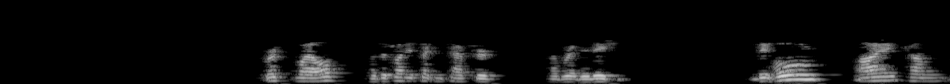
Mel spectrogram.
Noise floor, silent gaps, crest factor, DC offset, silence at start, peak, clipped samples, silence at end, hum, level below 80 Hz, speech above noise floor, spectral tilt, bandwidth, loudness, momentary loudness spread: under -90 dBFS; 5.13-5.40 s, 6.39-7.42 s; 20 dB; under 0.1%; 2.65 s; -6 dBFS; under 0.1%; 0.1 s; none; -78 dBFS; over 68 dB; -12.5 dB/octave; 3.2 kHz; -23 LUFS; 18 LU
